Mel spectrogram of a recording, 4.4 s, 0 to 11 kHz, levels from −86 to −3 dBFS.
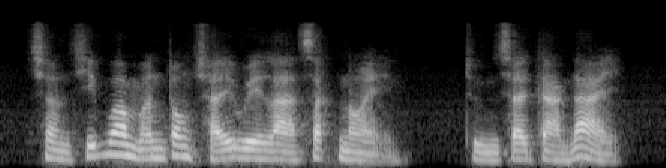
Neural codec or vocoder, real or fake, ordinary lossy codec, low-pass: codec, 16 kHz, 0.3 kbps, FocalCodec; fake; AAC, 32 kbps; 7.2 kHz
